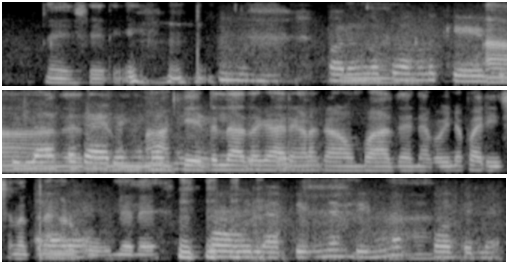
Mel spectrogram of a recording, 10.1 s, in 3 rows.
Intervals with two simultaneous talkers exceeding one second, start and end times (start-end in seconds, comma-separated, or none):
3.3-5.5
